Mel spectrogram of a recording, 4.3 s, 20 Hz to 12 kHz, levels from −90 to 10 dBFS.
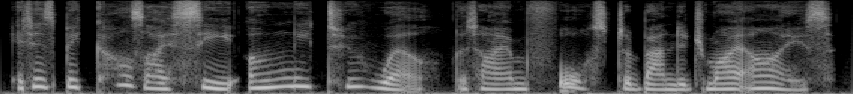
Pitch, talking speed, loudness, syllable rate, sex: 230 Hz, 225 wpm, -21 LUFS, 5.6 syllables/s, female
